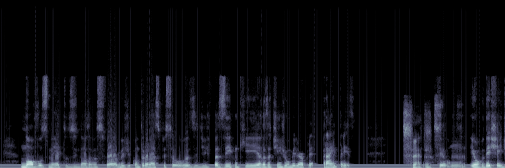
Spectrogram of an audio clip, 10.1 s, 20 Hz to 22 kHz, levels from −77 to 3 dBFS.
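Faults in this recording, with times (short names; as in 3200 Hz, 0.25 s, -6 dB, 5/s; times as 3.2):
buzz 50 Hz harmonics 9 -26 dBFS
crackle 16/s -29 dBFS
0.86–4 clipped -16 dBFS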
